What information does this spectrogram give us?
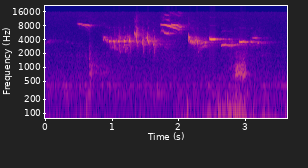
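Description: A European robin sings a rapid, tinkling phrase of high thin notes and liquid trills that rise and fall, with a faint hum in the background.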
